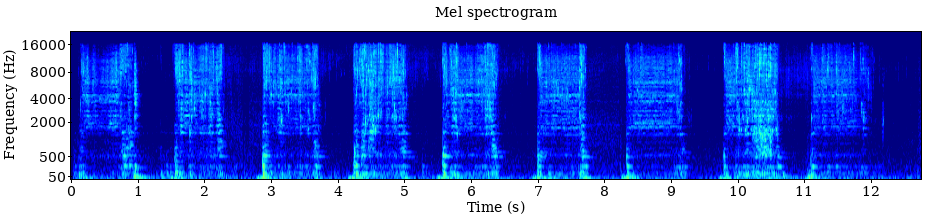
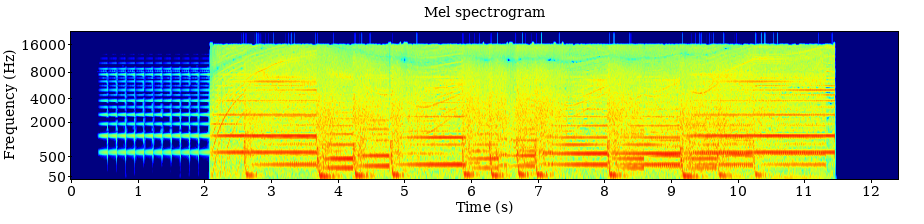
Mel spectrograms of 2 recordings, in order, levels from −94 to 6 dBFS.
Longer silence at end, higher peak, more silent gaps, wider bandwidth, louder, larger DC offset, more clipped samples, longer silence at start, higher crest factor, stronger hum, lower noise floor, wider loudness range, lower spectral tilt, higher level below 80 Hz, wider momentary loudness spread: second, 0 s vs 0.95 s; second, -24 dBFS vs 0 dBFS; neither; about the same, 17 kHz vs 17.5 kHz; second, -48 LUFS vs -7 LUFS; neither; neither; second, 0.05 s vs 2.05 s; first, 28 dB vs 10 dB; neither; first, -74 dBFS vs -39 dBFS; about the same, 3 LU vs 2 LU; second, -1 dB/octave vs -2.5 dB/octave; second, -66 dBFS vs -26 dBFS; first, 14 LU vs 4 LU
